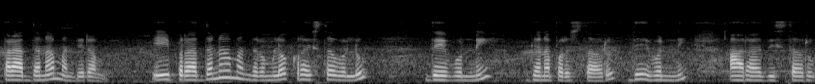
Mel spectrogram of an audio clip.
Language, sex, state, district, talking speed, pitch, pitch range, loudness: Telugu, female, Andhra Pradesh, Krishna, 80 wpm, 200 Hz, 195-220 Hz, -20 LUFS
